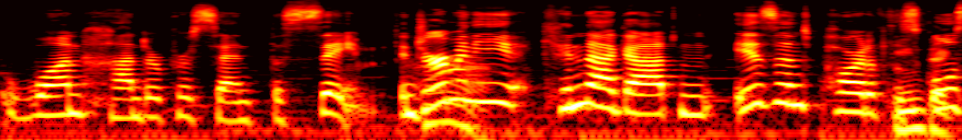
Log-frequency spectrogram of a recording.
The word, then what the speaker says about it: kindergarten: and that is kindergarten in German we pronounce it kindergarten and it literally means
